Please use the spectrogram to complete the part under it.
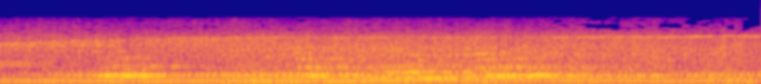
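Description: A spacecraft's rocket motor roars as the craft lands on the moon. It is a steady, loud, low engine drone with a constant humming tone and no change in level.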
